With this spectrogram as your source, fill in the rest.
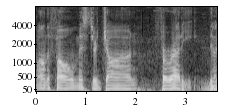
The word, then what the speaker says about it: Ferretti: John for ready did I say that right now you got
